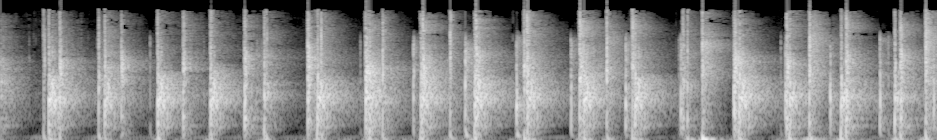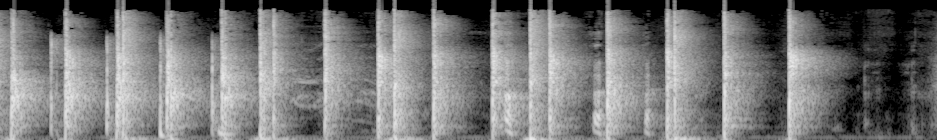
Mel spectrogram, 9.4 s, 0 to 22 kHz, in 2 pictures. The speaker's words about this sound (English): This is a good episode. Good clap for 30 minutes there.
